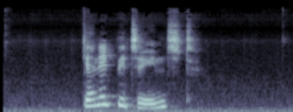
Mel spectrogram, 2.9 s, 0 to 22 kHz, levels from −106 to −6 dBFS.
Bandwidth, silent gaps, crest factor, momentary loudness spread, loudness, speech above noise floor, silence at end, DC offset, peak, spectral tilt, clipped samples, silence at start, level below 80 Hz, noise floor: 16.5 kHz; none; 22 dB; 9 LU; -28 LUFS; 26 dB; 0.25 s; under 0.1%; -12 dBFS; -3 dB/octave; under 0.1%; 0.15 s; -54 dBFS; -55 dBFS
